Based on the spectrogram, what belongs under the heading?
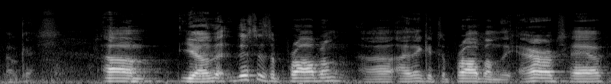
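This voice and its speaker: An older man, a former diplomat on a panel, answers an audience question through a panel microphone, telling anecdotes with wry asides and acting out the exchanges he quotes. His mid-range voice is a little mellow, with fairly even intonation and an unhurried pace.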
